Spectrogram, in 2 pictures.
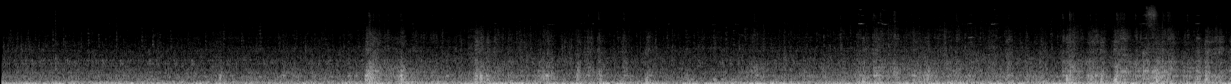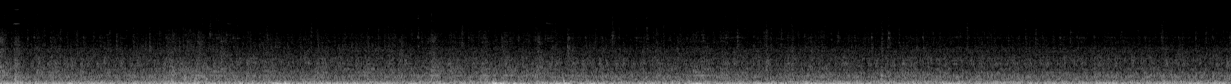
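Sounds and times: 
Ryan PT-22 aircraft taxiing and engine shutdown heard from interior: 0.0 - 24.6.

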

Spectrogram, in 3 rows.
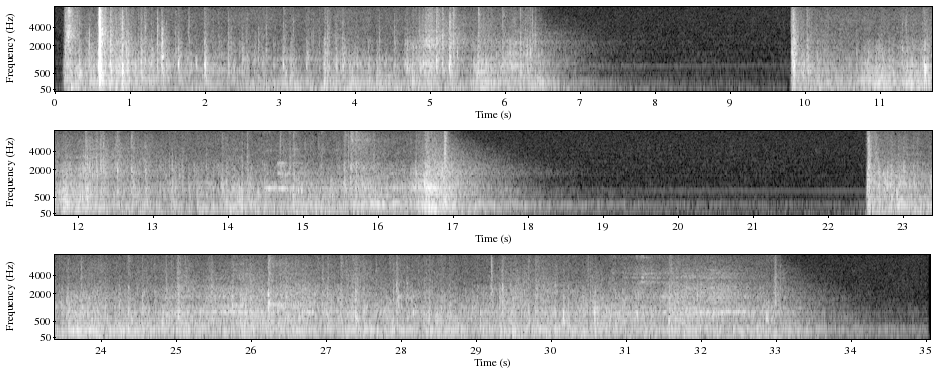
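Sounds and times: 
large industrial mechanical electric door opening and closing, external: 0.0 - 7.3, 9.8 - 18.2, 22.5 - 34.5.

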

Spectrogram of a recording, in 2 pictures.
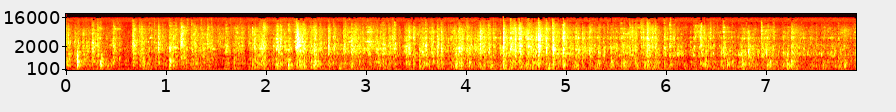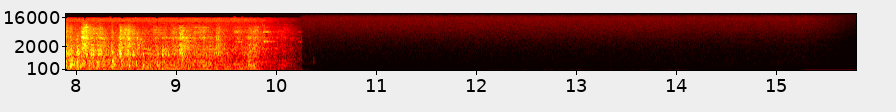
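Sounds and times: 
hoofbeats of one horse pulling a cart at a walk: 0.0 - 10.2.

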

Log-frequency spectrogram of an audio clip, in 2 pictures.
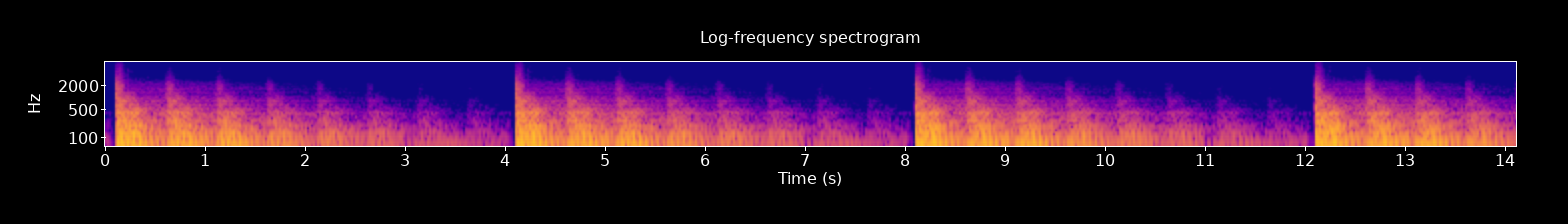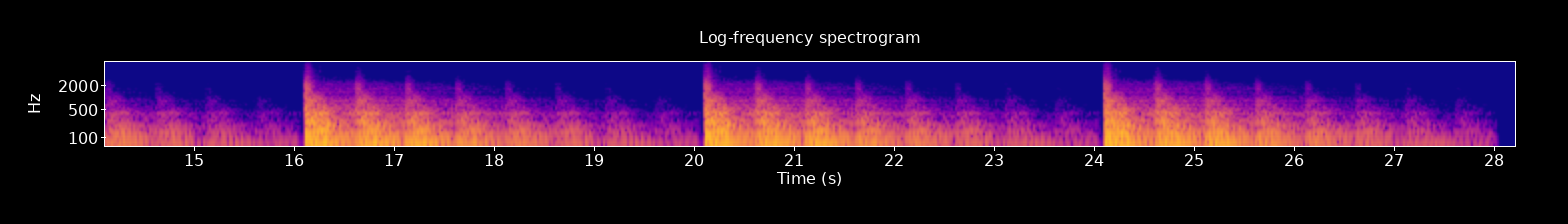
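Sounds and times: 
repeating dramatic strings stab: 0.1 - 3.1, 4.1 - 7.0, 8.1 - 11.2, 12.1 - 15.1, 16.1 - 19.0, 20.1 - 23.0, 24.1 - 27.0.

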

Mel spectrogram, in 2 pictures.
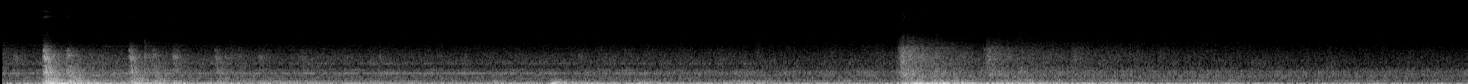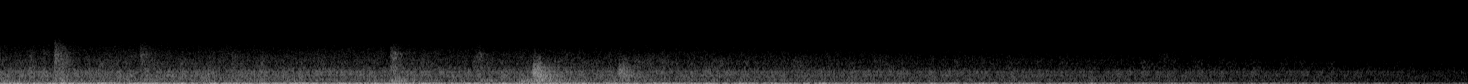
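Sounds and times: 
mothership loading bay spacecraft sound effect: 0.0 - 29.2.

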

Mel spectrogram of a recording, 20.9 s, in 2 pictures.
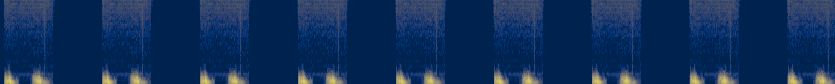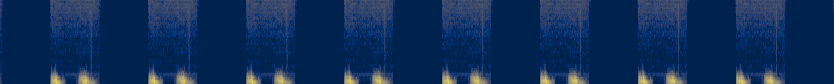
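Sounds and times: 
several heartbeats: 0.0 - 0.6, 1.3 - 1.8, 2.5 - 3.0, 3.7 - 4.3, 5.0 - 5.5, 6.2 - 6.7, 7.4 - 7.9, 8.6 - 9.2, 9.8 - 10.4, 11.1 - 11.6, 12.3 - 12.8, 13.5 - 14.0, 14.8 - 15.3, 16.0 - 16.5, 17.2 - 17.7, 18.4 - 18.9, 19.6 - 20.2.

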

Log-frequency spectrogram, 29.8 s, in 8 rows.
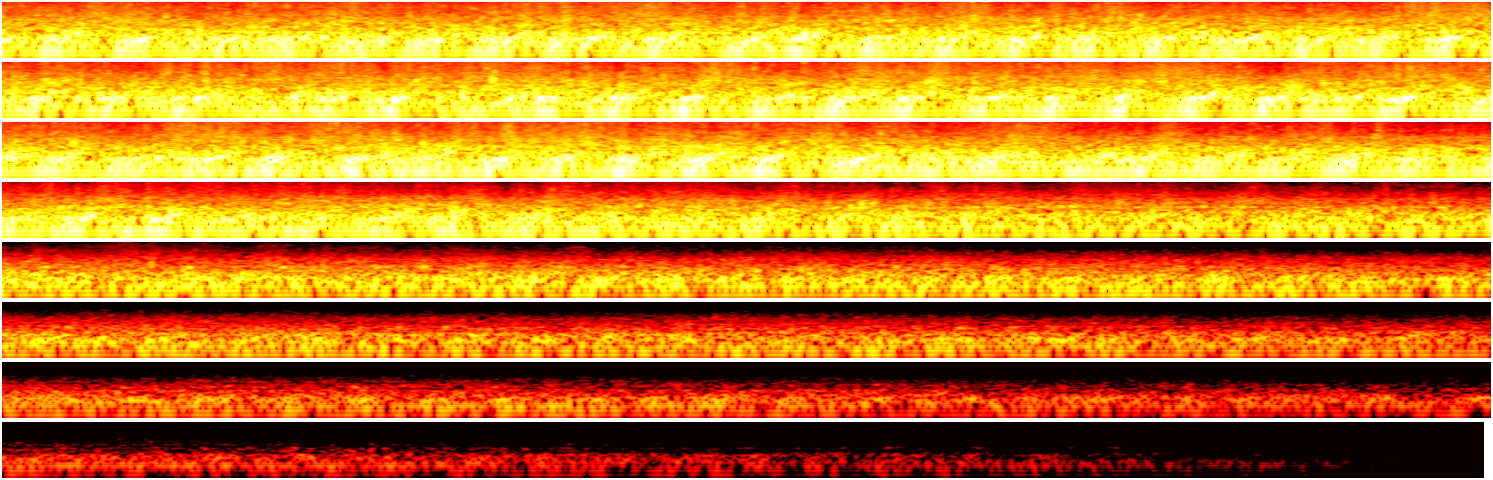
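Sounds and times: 
water bubbling behind catamaran: 0.0 - 23.6
catamaran driving away: 0.0 - 27.7.

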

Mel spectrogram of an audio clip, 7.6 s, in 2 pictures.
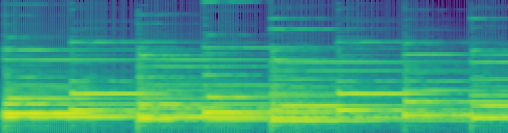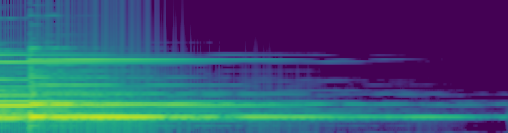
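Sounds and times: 
happy baby game music: 0.0 - 5.3.

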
